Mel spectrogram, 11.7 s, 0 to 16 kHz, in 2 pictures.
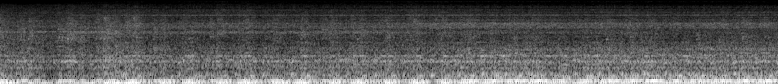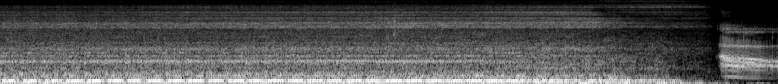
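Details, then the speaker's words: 1974 International pickup V8 run after sitting for years, points cleaned, Seafoam in fuel, about a quart low: lumpy, uneven idle that sags and stumbles, sounding like it's choking. Cause suspected, not confirmed. "sounds like she's actually kind of choking"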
